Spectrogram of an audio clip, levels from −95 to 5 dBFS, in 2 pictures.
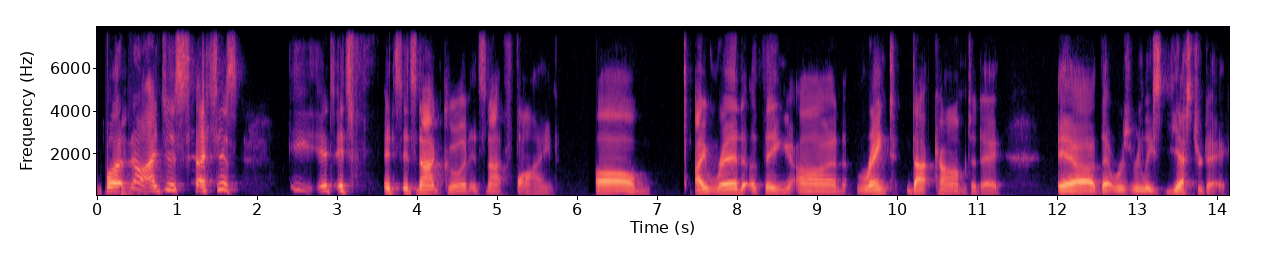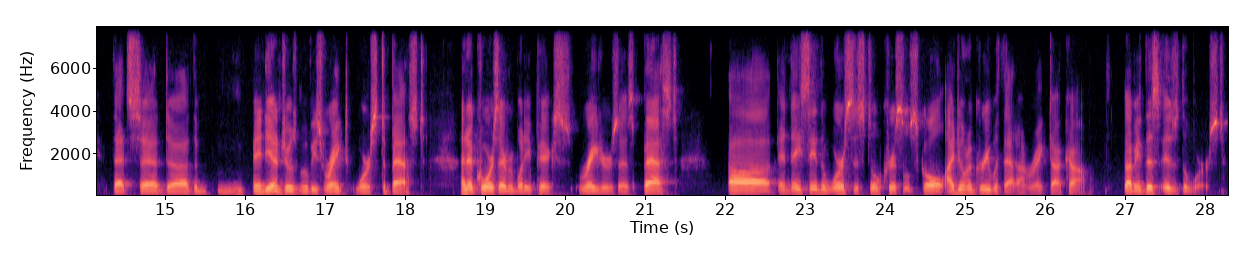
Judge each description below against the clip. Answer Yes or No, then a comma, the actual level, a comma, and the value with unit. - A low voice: Yes, low, 125 Hz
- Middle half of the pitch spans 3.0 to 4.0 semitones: No, average, 4.8 semitones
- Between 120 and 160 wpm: Yes, average, 150 wpm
